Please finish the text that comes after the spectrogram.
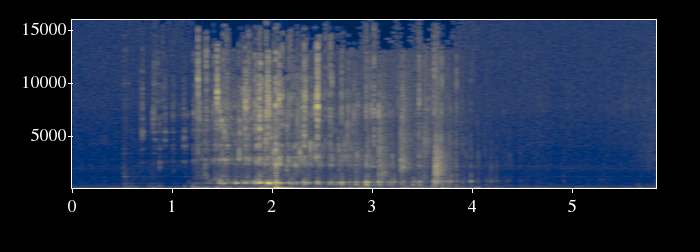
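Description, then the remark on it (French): Beer is poured into a glass for about three seconds, a steady gurgling splash whose tone rises slightly as the glass fills, then fades out. No one speaks. “Euh, je te laisse te servir en premier.”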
